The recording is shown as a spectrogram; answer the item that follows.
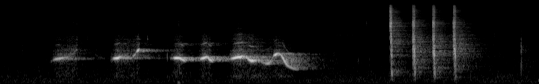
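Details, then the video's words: Talking ringneck parrot kept as a pet, giving a wavering series of whistled notes with small rising and falling bends, ending in a downward slur, followed by four dry clicks. "talking heavan beutyfull magical ringneck"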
